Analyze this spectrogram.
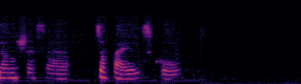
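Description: A young woman speaks briefly and with animation through an online call.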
